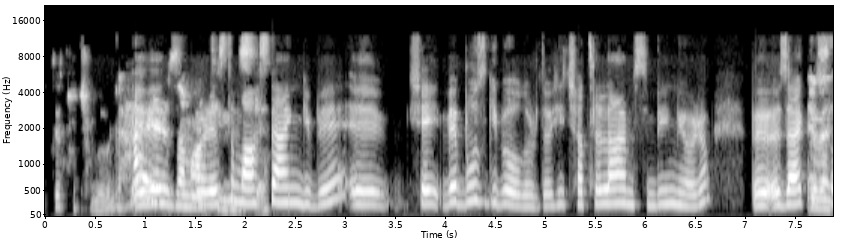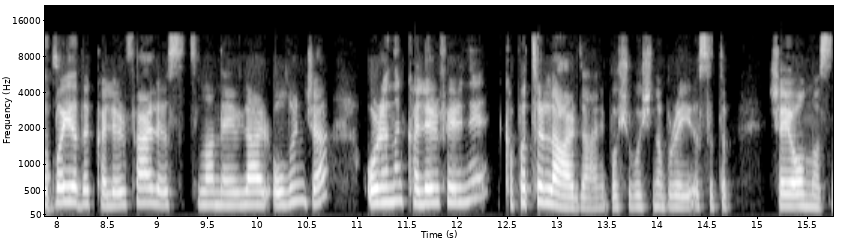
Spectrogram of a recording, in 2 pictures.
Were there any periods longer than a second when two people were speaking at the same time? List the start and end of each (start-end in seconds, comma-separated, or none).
0.8-2.2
